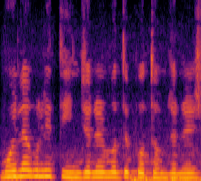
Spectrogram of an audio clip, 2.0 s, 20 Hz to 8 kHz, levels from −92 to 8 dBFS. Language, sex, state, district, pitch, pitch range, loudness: Bengali, female, West Bengal, Malda, 230 Hz, 210-250 Hz, -13 LUFS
